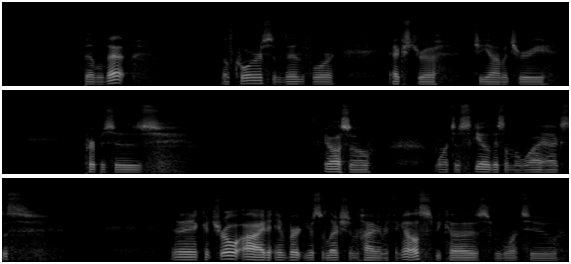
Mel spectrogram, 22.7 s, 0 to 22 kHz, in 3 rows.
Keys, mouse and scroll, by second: 2.5-4.8 middle drag, 3.7 ctrl+r, 5.9-7.7 drag, 6.8 shift+s, 8.5 shift+s, 8.8 ctrl+r, 9.7-11.9 middle drag, 11.5 ctrl+l, 12.5 KP_7, 13.3 s, 15.5-18.0 middle drag, 17.9 ctrl+i, 19.6 h, 20.0-22.6 middle drag, 22.0-22.6 right drag.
